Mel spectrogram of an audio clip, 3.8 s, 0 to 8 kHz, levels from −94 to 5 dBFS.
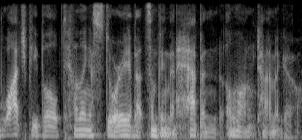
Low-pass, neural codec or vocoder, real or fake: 7.2 kHz; vocoder, 22.05 kHz, 80 mel bands, Vocos; fake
